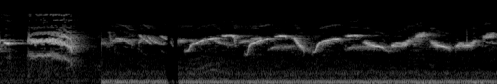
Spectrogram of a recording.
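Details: Wambi song used as a training recording for caged birds: a loud harsh burst, then a continuous run of whistled notes that swoop up and down in a wavering chain, over a steady low hum.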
